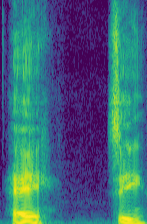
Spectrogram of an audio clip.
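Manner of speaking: usual speaking voice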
